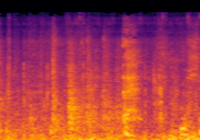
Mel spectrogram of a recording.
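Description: A cyclist breathing hard on a technical gravel section: a run of short, sharp breaths about every half second over a low rumble.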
